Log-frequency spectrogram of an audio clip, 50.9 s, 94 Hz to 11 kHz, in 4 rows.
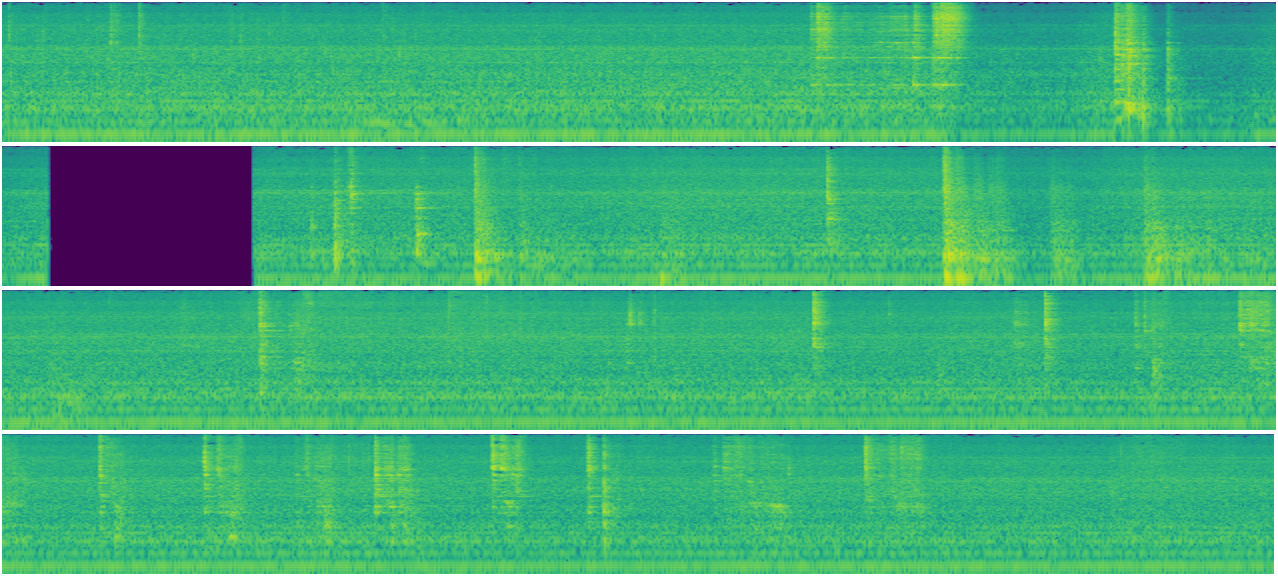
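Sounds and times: metal spoon scraping a pot: 0:08.1 - 0:09.7, 0:37.8 - 0:38.5, 0:40.2 - 0:42.4, 0:43.1 - 0:43.5, 0:45.3 - 0:46.2, 0:46.8 - 0:47.6.

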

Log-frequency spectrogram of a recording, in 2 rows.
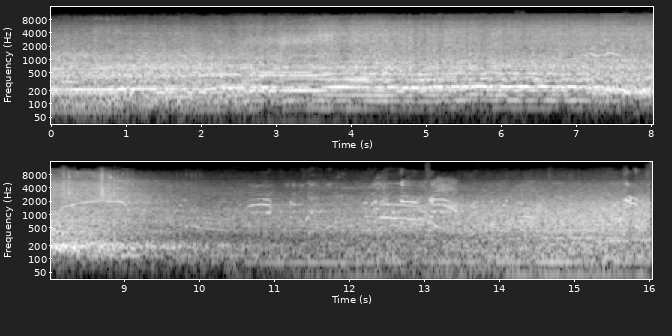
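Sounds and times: tractor engine droning: 0:00.0 - 0:12.4.

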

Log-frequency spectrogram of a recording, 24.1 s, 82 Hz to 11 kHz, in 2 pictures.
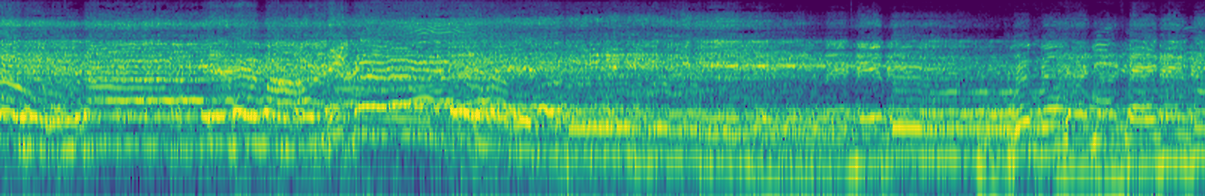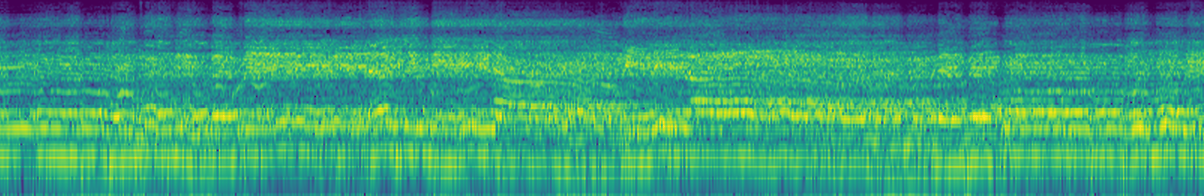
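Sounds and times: man chanting into microphone: 0:00.0 - 0:24.0.

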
